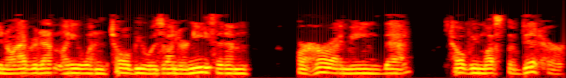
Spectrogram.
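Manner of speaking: plain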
